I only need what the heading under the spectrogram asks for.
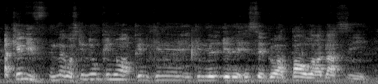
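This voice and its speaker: Speaking quickly in a high, slightly mellow voice, a man with a Northeastern Brazilian accent spins a ghost story for a listener. He comes from the Northeast backlands and tells it as a folk tale, repeating phrases and checking in often to make sure he's being followed. The recording is roomy, from a distant mic, with faint music and slight background noise.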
